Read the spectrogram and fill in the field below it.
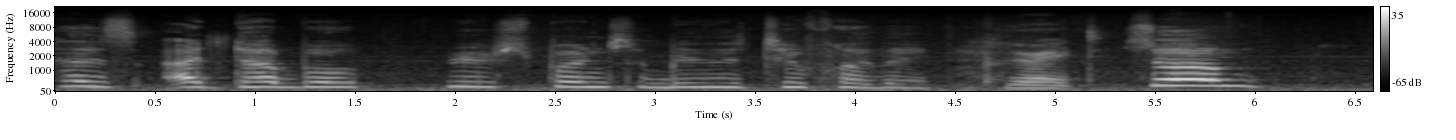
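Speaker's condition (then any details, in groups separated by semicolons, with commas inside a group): Cerebral palsy; coordination and speech affected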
